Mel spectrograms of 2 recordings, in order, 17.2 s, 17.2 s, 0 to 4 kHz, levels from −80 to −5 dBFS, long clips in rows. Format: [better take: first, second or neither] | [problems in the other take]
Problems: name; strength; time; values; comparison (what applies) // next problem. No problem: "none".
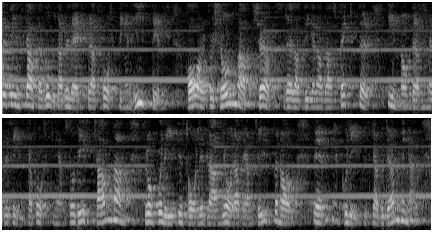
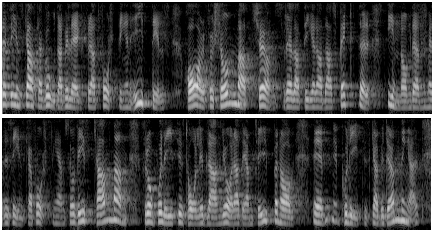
second | background sound (Trumpet); 13 dB below the speech // room echo; dies away in 2.8 s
